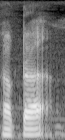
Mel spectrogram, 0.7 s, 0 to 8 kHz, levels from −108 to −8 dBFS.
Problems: constant background noise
